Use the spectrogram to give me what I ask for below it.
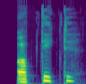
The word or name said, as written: opdigte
